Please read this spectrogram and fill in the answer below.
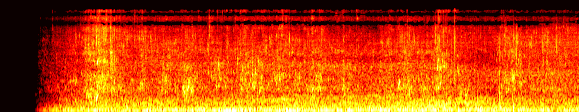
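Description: Small waves lapping and trickling against a pebble shore, over a low rumble; the sound starts suddenly about half a second in, out of silence.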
